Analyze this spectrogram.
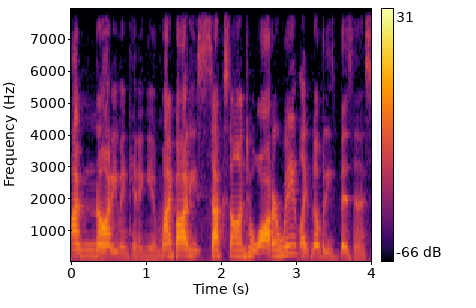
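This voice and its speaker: Loud and animated, a woman at medium pitch speaks with a bright, sharp tone on a very clean recording with a silent background. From Newfoundland, Canada. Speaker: weight loss vlogger. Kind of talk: casual vlog talk to camera.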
